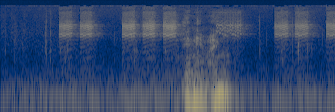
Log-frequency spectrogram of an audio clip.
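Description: Buzzing electronic sound effects from a handheld video game, coming in short bursts, with a brief voice about halfway through.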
